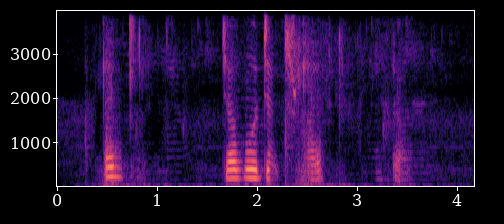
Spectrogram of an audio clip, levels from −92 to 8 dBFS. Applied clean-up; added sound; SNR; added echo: neural separator model SepFormer WHAM!.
